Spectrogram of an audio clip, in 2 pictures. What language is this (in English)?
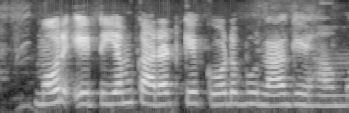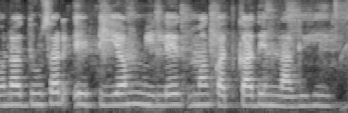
Chhattisgarhi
